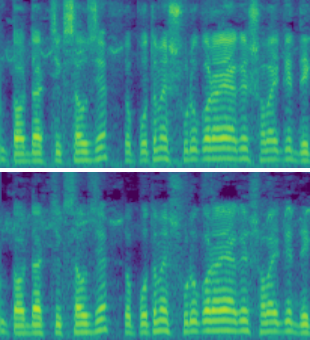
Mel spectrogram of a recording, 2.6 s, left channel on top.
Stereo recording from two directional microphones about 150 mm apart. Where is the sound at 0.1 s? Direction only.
25° left (ahead or behind).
